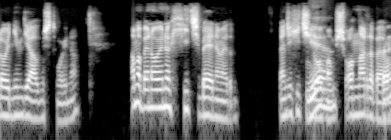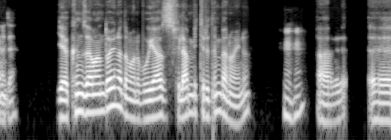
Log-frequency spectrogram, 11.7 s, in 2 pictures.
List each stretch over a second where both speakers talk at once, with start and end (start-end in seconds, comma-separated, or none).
none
